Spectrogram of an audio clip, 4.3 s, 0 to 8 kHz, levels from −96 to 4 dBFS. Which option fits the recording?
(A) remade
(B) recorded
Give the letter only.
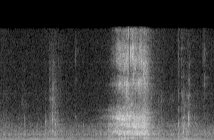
B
